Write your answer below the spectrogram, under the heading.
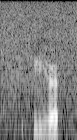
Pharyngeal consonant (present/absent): absent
